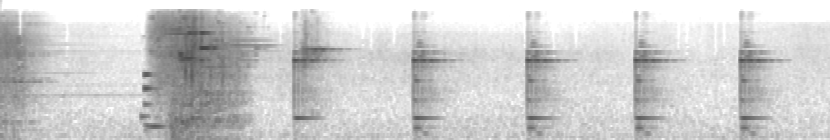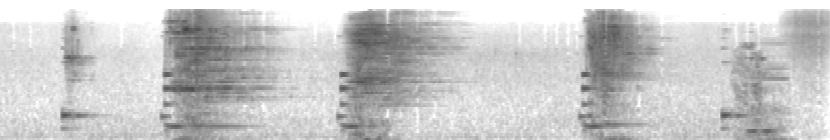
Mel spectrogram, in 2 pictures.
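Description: Short soft game menu chimes sound again and again as options are selected.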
